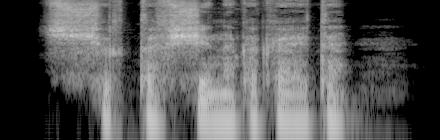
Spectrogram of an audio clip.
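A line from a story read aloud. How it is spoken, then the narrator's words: Hissed. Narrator (Russian): прошипел я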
